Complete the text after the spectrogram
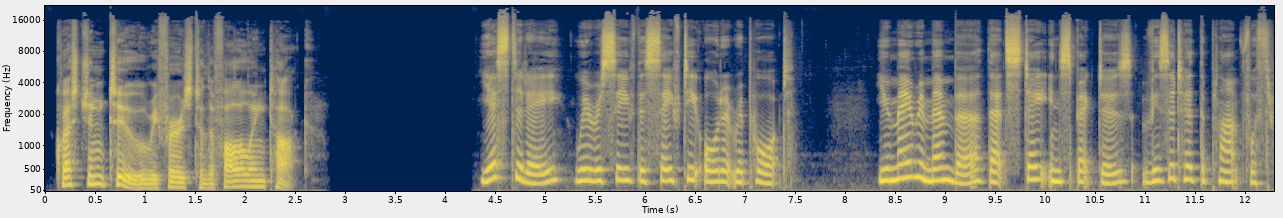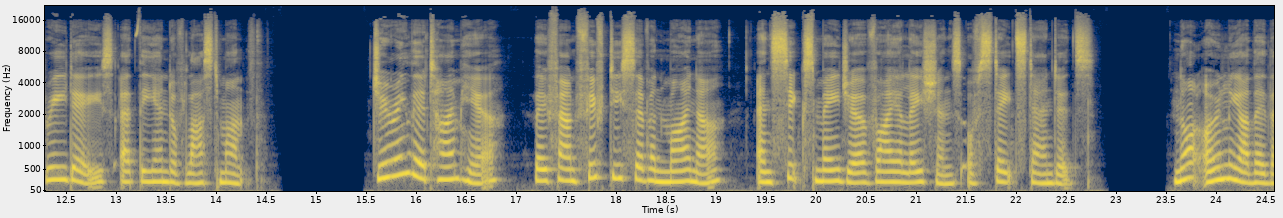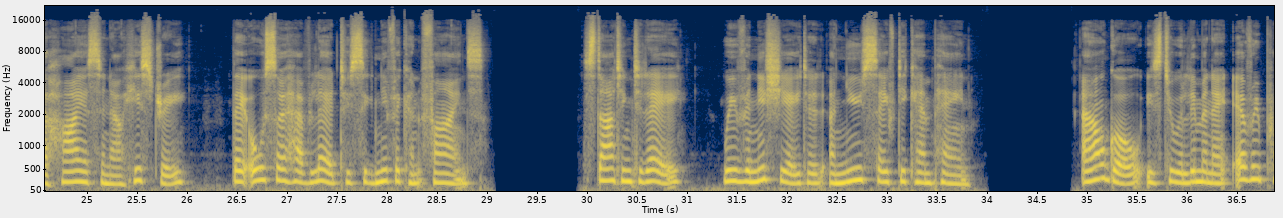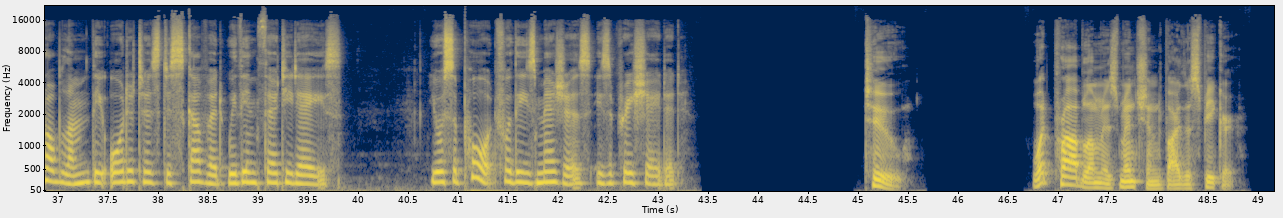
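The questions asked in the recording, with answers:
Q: What problem is mentioned by the speaker?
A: The plant failed a safety audit, with a record number of violations that led to significant fines.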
